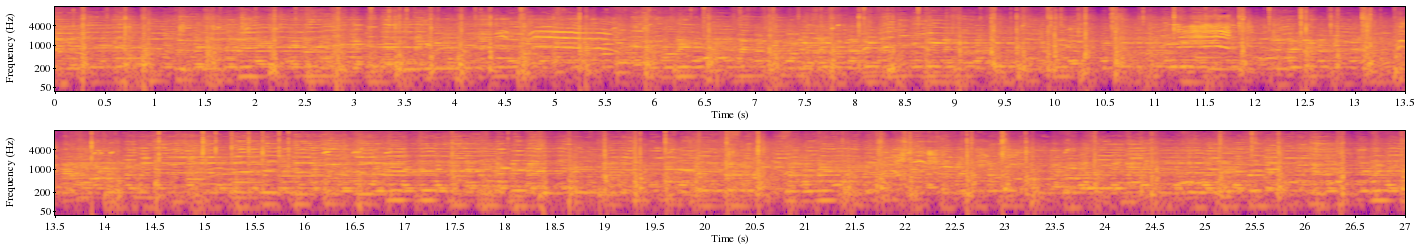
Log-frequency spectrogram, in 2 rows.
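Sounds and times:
boots stamping and slapping: 0.0s - 15.9s, 18.4s - 27.0s
folk dance music string band: 0.0s - 27.0s.

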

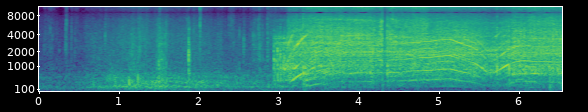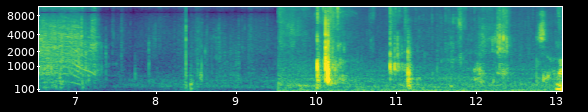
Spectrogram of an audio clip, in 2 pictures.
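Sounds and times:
electric chainsaw motor whine: 2.9s - 7.4s.

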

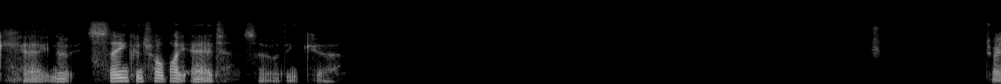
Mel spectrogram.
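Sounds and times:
computer mouse clicks: 5.9s - 6.2s, 6.8s - 7.1s, 8.1s - 9.8s.

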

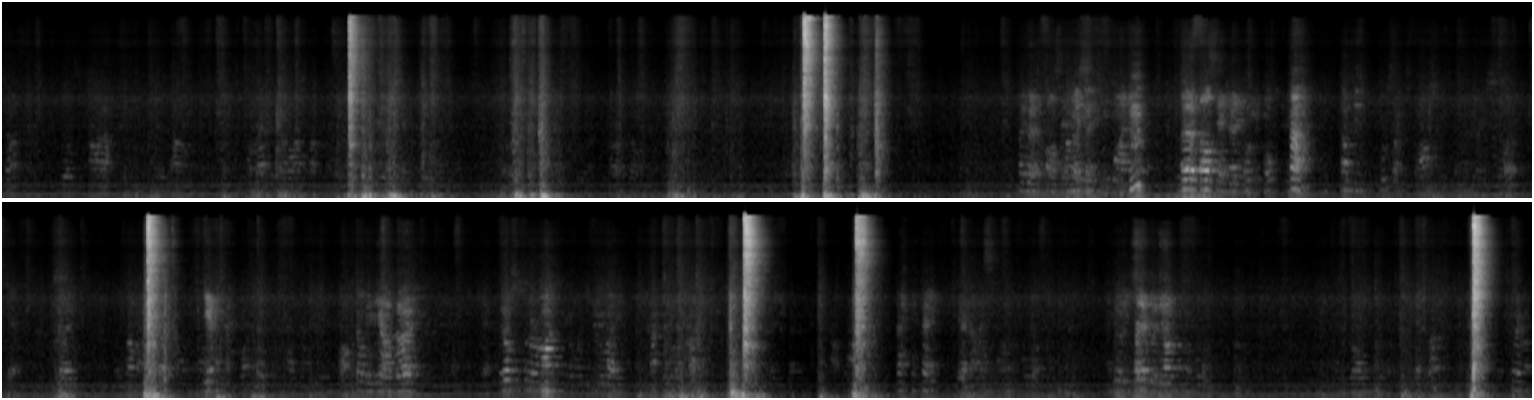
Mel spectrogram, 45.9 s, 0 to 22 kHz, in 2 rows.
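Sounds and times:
practice swords clashing: 5.1s - 6.0s, 11.9s - 13.3s, 25.0s - 25.6s, 33.8s - 34.5s, 35.7s - 36.2s, 45.0s - 45.4s.

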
